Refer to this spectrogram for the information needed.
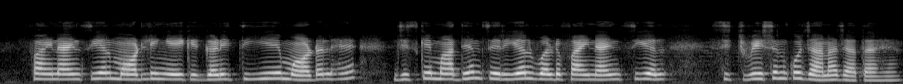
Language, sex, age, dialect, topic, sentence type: Hindi, female, 31-35, Hindustani Malvi Khadi Boli, banking, statement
